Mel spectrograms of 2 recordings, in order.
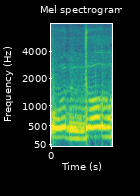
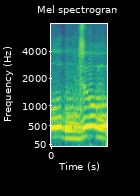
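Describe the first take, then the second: First: উদ্যোগ with a doubled d, ud-dog; d-sound variant. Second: উদ্যোগ with a doubled j, uj-jog; j-sound variant. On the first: Teacher offering the first correct option, doubled d. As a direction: say উদ্যোগ with d, not j. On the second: Teacher offering the other correct option, doubled j. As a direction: say উদ্যোগ with j, not d. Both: Shown as a demonstration. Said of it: "যেটাই বলুক সেটাই সঠিক".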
